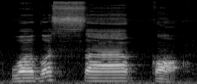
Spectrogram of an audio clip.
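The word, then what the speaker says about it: وغاسق: Kalau dibaca qalqalah sampai sini diwakafkan wagosako. Kunnya dibaca ko, memantul.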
